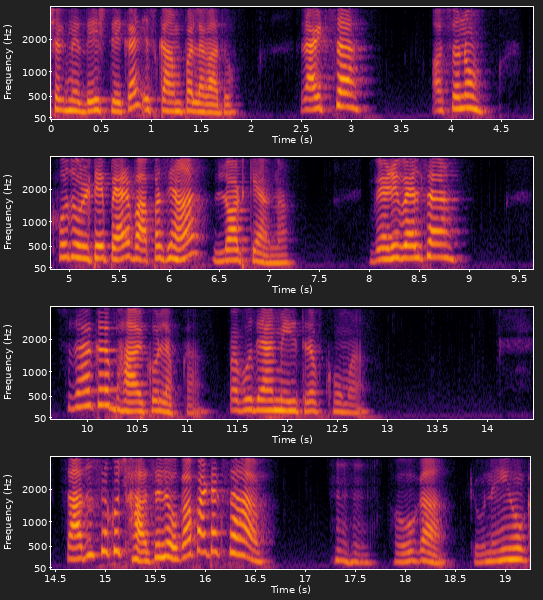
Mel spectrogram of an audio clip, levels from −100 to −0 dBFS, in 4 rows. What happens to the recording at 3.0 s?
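At 3.0 s the speech carries on intact, with nothing breaking into it, and it sounds like an ordinary call line whose content stops at about 4 kHz, which fits a narrowband G.711 connection.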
